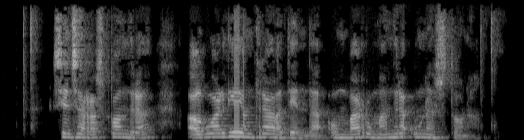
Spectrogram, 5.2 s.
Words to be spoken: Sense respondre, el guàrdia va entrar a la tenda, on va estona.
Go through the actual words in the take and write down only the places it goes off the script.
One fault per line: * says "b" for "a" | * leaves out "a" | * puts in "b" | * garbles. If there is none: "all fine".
* puts in "romandre una"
